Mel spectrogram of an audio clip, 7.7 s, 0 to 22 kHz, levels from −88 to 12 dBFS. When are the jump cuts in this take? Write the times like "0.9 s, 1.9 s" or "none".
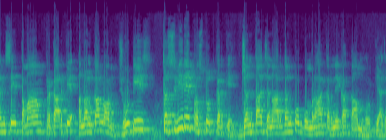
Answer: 3.1 s, 4.7 s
